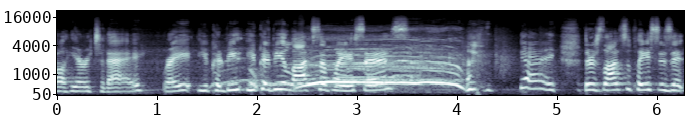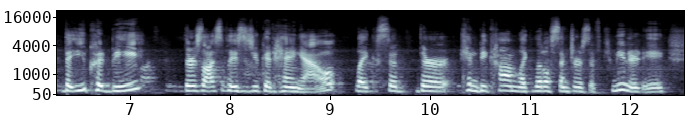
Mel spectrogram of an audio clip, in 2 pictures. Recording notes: Plus, we’ve got a room full of beer lovers with us at this live taping at Right Proper’s Brookland location.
